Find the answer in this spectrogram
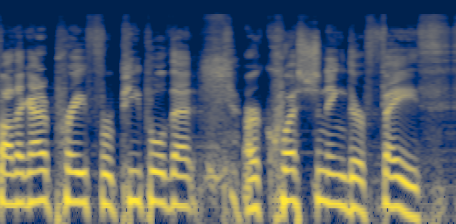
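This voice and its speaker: A man with an American accent, fairly even intonation, and a moderate pace. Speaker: pastor. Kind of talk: sermon; fervent, led group prayer in a sermon. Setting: church with live congregation. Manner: fervent, pleading prayer.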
